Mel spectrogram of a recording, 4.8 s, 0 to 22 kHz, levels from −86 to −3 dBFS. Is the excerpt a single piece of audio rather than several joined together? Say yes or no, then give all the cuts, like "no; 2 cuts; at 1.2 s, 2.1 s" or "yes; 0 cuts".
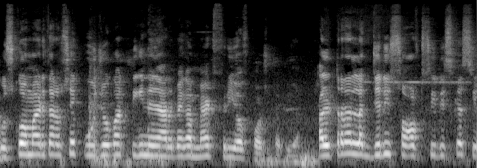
no; 1 cut; at 3.1 s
